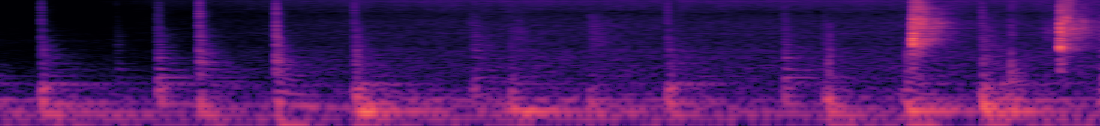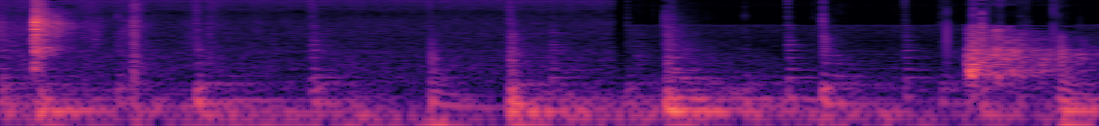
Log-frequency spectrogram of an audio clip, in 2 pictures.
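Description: Percussive background music with a steady, deep drum beat. Just before the middle, three sharp hits cut through it in quick succession.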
